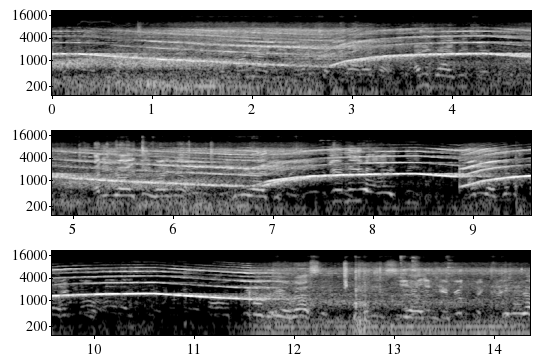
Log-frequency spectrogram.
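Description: Police car siren wailing, its pitch rising quickly and falling slowly over about four cycles, then stopping about twelve seconds in.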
